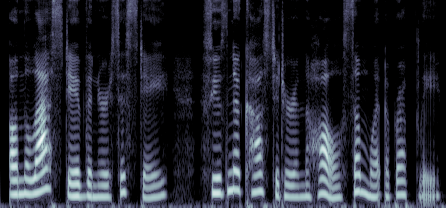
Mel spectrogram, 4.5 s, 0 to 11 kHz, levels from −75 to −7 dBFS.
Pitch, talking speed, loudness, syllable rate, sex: 215 Hz, 215 wpm, -23 LUFS, 6.0 syllables/s, female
